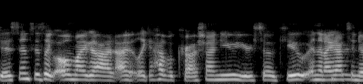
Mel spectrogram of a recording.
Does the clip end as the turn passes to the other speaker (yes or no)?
no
